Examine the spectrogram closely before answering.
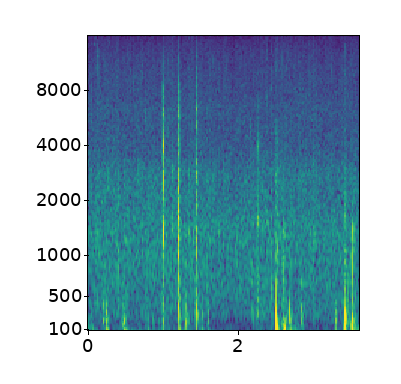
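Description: Soft clicks sound as buttons on a panel are pressed.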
